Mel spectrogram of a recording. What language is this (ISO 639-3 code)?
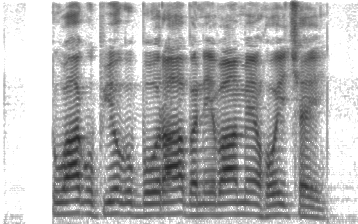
mai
